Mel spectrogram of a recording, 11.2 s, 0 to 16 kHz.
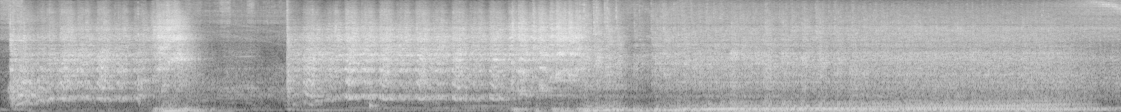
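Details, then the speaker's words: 1937 Pontiac junkyard car with new mechanical fuel pump, old battery charger connected: starter churns steadily several seconds without firing; crank no start, no fuel reaching carburetor, second pump failed, suspected missing fuel pump eccentric or wrong pump. "that's two fuel pumps that don't work that's telling me that like there's no fuel pump Ecentric inside the engine for some reason or we got the wrong pump or who knows what"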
